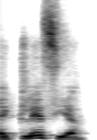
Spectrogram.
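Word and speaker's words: ἐκκλησία: asamblea la palabra asamblea en griego se pronuncia ekklesia por lo tanto se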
